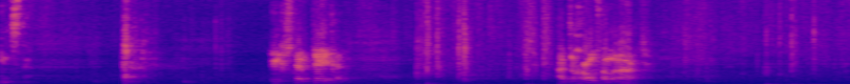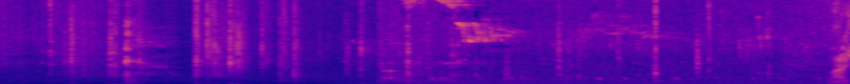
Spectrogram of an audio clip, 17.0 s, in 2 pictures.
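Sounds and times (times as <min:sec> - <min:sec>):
faint steady hum: 0:11.7 - 0:17.0
birds chirping: 0:11.9 - 0:17.0.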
